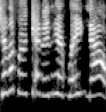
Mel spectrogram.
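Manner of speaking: mock, very high-pitched, shrill yell. Retelling how mom called from the building: imitating mom yelling. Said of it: "and she yells".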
